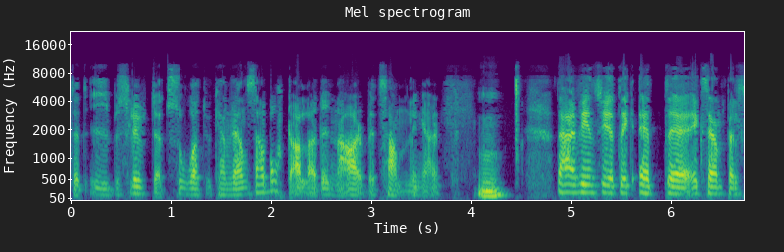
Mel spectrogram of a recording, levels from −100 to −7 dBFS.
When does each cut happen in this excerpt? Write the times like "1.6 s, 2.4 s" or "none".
3.9 s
